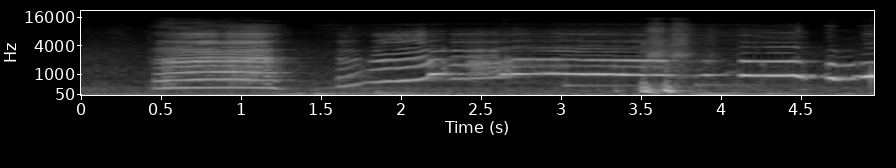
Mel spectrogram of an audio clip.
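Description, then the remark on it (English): A voice imitates a loon's call with long, wavering, high-pitched wails that rise and slide between notes, loud and sustained, with a brief pause between the first cry and the rest. “That's my loon sound.”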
